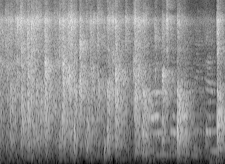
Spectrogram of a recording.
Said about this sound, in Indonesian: Tepuk tangan dulu untuk Bunda.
